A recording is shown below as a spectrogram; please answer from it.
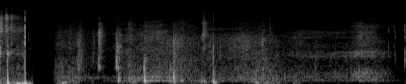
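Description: Handling noise from ice-fishing gear as the jig is let back down: a cluster of sharp clicks at the start, then scattered irregular knocks and rustling over a steady hiss.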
